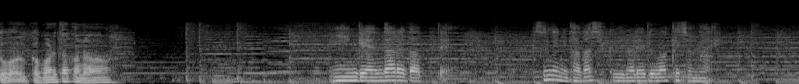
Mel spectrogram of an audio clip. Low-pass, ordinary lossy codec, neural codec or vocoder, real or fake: none; none; none; real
